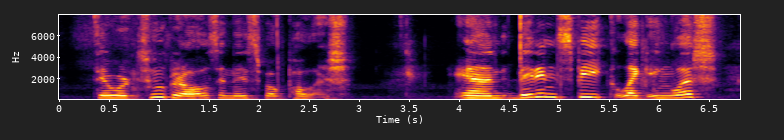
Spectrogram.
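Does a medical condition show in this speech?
Yes: cerebral palsy.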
